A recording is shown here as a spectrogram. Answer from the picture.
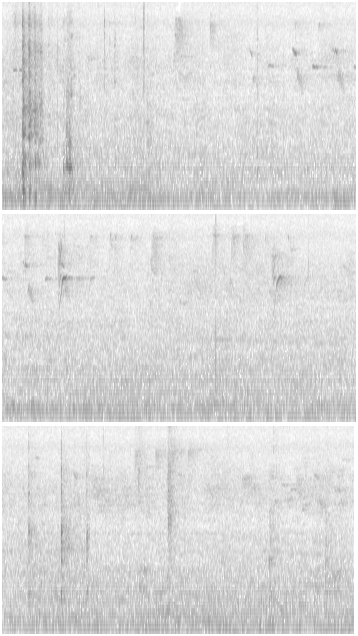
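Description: Birds chirping faintly over a steady outdoor background hum, with a few sharp knocks, the loudest just after the start.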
